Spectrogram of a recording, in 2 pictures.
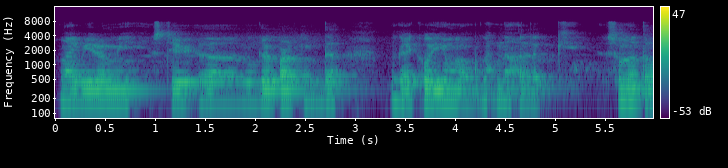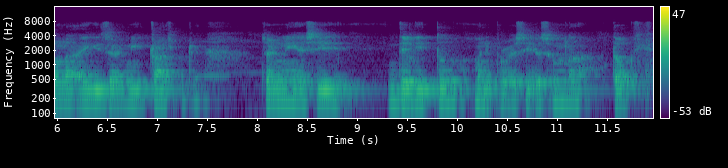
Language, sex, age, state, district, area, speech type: Manipuri, male, 18-30, Manipur, Bishnupur, rural, spontaneous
